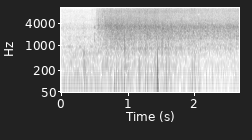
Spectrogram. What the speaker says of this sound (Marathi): लसूण आणि जिरे चांगले तडतडलेले आहेत आपले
